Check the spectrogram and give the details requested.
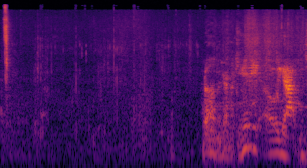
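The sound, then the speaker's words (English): Faint, irregular crunching and clicking of someone chewing gobstopper hard candy for a few seconds, then a voice starts talking loudly over it. “Am I supposed to chew gobstoppers?”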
